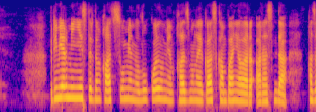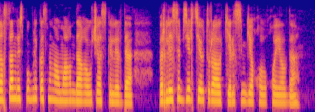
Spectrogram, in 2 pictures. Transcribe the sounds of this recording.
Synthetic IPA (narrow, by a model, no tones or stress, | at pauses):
prʲemje̞rmijnijst̪ɾd̪ɪŋqʰɑt̪ə̥suəme̞nlˠuko̞jlˠme̞ɴqʰɑzmʊnɑjɡazkʰo̞mpanʲijalˠɑɾəʔɑɾɑsənd̪ɑ | qʰɑzɑqst̪ɑnɾe̞spublijkɑsənəɴɑwmɑʁənd̪ɑʁəʊt͡ʃɑskʲɪle̞ɾd̪ɪ | b̥ɪɾle̞sɪpze̞ɾt̪ːe̞wt̪ʰuɾɑlˠəkʲʰe̞lɪsɪmɡʲe̞qʰo̞lˠqʰo̞jəlˠd̪ə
